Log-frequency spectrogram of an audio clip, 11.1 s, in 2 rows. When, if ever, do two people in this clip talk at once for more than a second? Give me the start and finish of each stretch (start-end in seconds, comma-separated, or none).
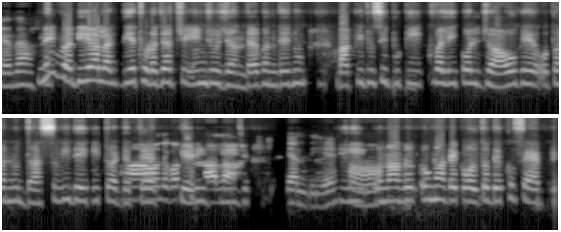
6.8-9.4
